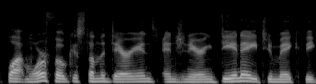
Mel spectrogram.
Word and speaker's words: Darian: more focused on the darion's engineering DNA to make the quote unquote perfect race Darion rhymes with Aryan get it this episode that is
